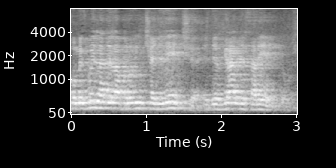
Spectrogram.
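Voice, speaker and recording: A man is heard in a space with strong room echo. Light background noise is present. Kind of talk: public speech. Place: hall.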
